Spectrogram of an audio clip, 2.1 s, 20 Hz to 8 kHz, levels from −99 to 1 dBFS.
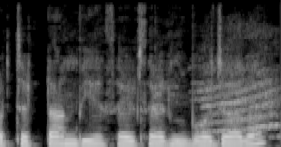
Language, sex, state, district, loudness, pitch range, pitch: Hindi, female, Bihar, Supaul, -23 LUFS, 210-220 Hz, 215 Hz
